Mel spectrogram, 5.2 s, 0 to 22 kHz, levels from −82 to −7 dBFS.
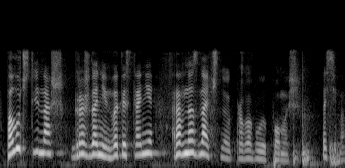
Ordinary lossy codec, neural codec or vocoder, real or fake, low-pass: Opus, 32 kbps; autoencoder, 48 kHz, 32 numbers a frame, DAC-VAE, trained on Japanese speech; fake; 7.2 kHz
